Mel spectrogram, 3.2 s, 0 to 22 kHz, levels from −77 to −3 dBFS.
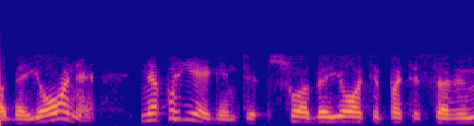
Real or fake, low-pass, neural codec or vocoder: fake; 9.9 kHz; vocoder, 22.05 kHz, 80 mel bands, WaveNeXt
